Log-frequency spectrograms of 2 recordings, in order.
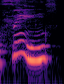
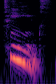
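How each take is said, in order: First: The word begins with a th sound. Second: The word begins with a plain t sound.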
